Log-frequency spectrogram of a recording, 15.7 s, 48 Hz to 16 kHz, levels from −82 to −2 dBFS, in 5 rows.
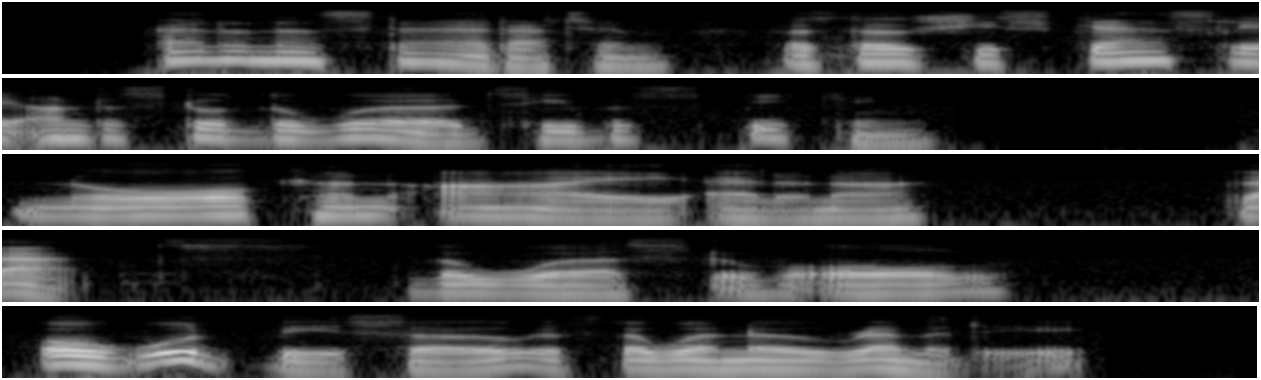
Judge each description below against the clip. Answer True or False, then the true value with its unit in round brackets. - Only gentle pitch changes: False (4.6 semitones)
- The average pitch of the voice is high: False (105 Hz)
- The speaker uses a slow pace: True (120 wpm)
